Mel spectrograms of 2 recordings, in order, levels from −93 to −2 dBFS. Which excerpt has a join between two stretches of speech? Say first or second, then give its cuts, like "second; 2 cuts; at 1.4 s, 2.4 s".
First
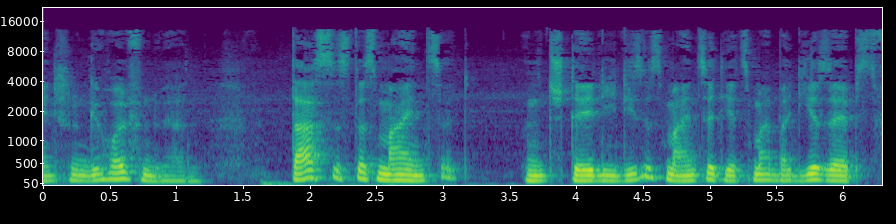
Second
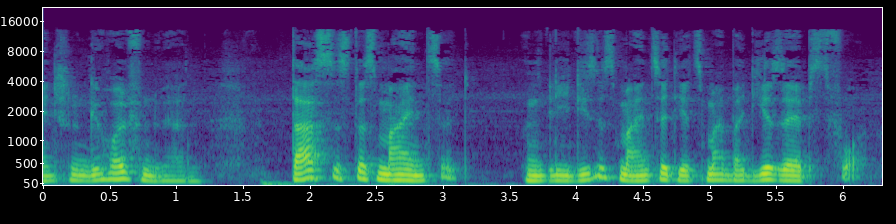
second; 1 cut; at 3.8 s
